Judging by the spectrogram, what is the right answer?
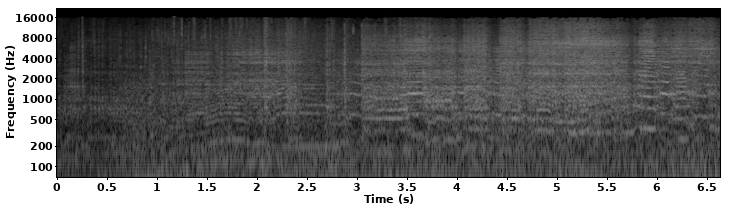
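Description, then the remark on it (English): A huge door groans slowly open, a long, loud, grinding creak with wavering tones over a deep rumble that builds and holds steady for several seconds, with no one talking. “It was the creaking voice of a giant door, slowly yawning wide.”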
